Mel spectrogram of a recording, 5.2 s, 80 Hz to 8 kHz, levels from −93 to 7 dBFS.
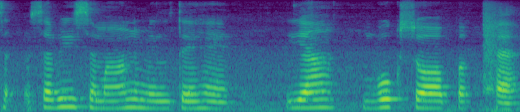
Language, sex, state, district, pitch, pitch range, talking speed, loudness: Hindi, male, Punjab, Fazilka, 190 Hz, 185-205 Hz, 90 wpm, -17 LUFS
